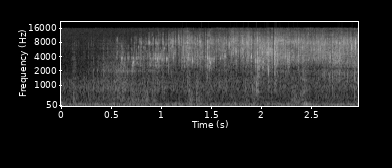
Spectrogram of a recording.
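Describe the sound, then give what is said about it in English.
Water runs from a hose hooked to industrial storage containers, a steady, even rush of splashing flow at moderate level with no pauses throughout. “when we want to water something, you just hook a hose up to it, and you can turn it on”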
